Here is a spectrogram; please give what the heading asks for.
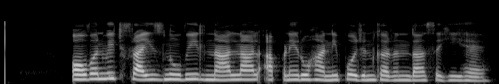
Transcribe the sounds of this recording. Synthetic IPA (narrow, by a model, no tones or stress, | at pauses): ɔːʋənʋɪt͡ʃpʰɾaːiːznũːʋiːnaːlnaːla̰ːpɳeːɾʊːɦaːniːpoːd͡ʒənkəɾənd̪aːsəɦiːɦɛː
